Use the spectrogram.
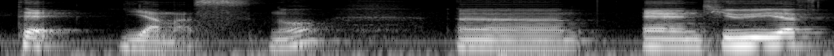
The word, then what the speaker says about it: llamas: The double L in Spanish sounds like y, llamas, no?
